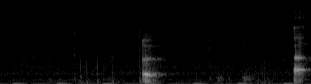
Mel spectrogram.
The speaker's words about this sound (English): Excuse me, by the way. Let me apologize for burping.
